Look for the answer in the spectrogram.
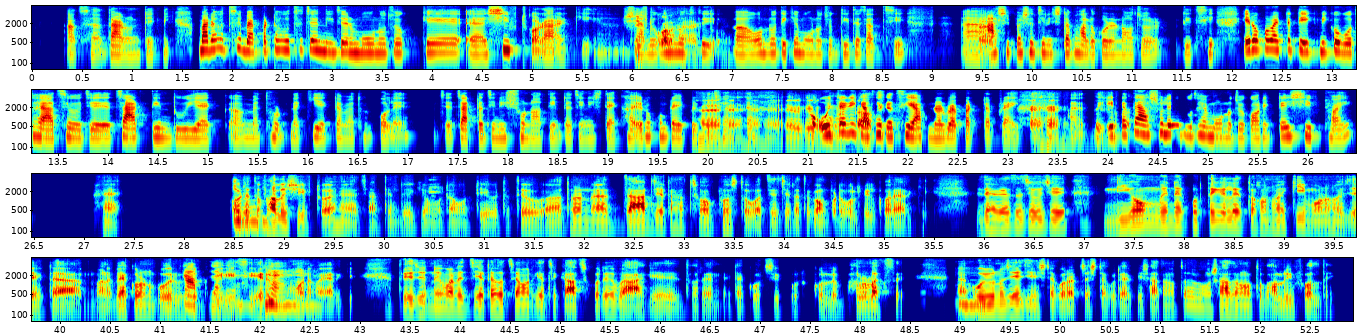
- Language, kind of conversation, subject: Bengali, podcast, খারাপ দিনের পর আপনি কীভাবে নিজেকে শান্ত করেন?
- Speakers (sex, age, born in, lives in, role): female, 30-34, Bangladesh, Bangladesh, host; male, 25-29, Bangladesh, Bangladesh, guest
- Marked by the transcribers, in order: laughing while speaking: "হ্যাঁ, হ্যাঁ"; other background noise; laughing while speaking: "এরকম মনে হয় আরকি"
